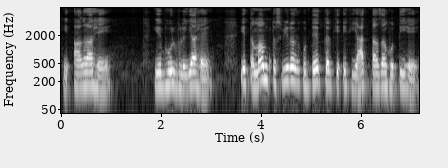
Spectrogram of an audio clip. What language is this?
Urdu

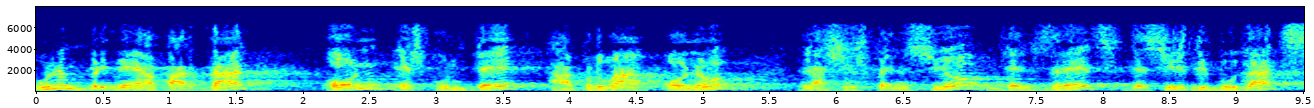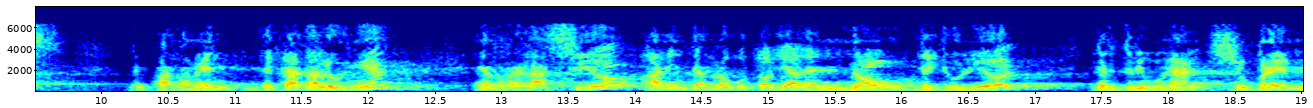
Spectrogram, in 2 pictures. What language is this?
Catalan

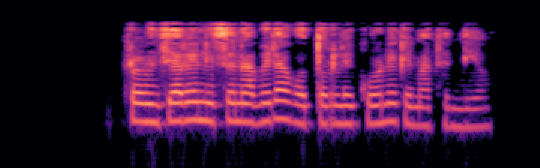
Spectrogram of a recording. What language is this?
Basque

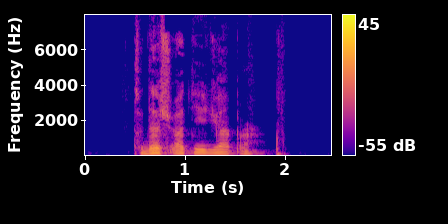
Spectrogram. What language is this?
Adyghe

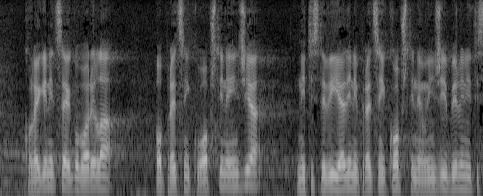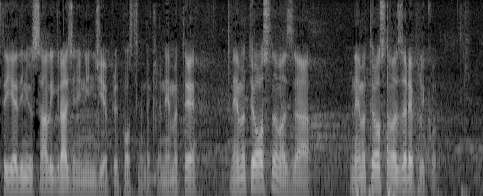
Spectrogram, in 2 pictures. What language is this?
Serbian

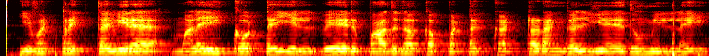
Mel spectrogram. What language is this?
Tamil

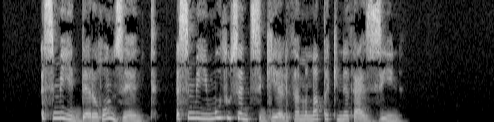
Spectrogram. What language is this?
Kabyle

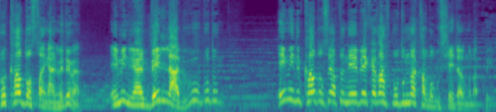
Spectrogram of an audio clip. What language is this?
Turkish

